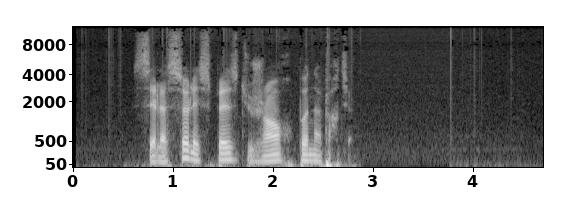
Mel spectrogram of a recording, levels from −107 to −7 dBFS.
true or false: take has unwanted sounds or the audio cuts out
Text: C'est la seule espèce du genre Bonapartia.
false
